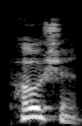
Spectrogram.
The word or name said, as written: potion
